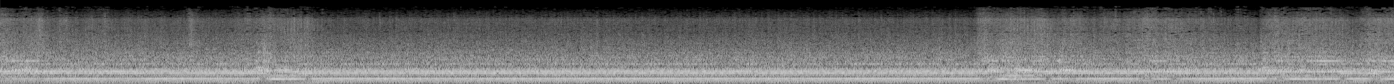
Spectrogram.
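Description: Wood chipper running steadily, its motor hum under the noise of wood being chipped. The motor's note sags briefly about three seconds in and again about ten seconds in, as it takes load from the material fed in.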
